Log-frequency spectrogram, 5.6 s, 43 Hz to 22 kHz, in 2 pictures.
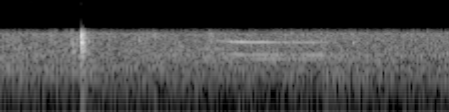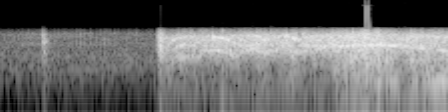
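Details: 1989 Jeep Comanche 2.5 L: quiet clicks, then the engine cranks and catches into a rough, uneven run with a ragged roar. The cause is a bad fuel pump, which should be checked before taking the throttle body apart.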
